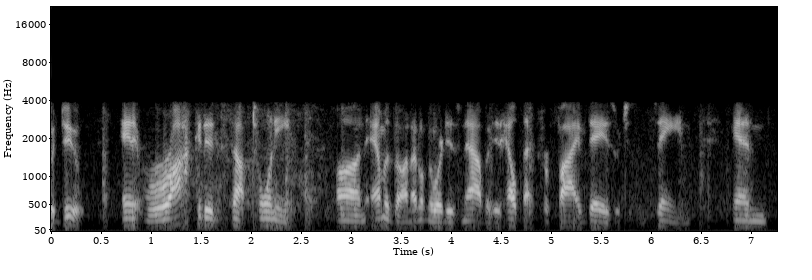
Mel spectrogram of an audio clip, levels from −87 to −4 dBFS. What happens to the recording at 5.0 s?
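At 5.0 s the sound is near the end of a stretch of speech cut by the noise suppressor, running from 3.13 to 5.10 s. About a second of it in total has been judged as noise and pulled down with the background, by up to about 21 dB, so soft consonants and word endings sound swallowed or faint. On a waveform the speech envelope sags abruptly, and on a spectrogram the weaker speech components thin out or vanish.

The noise suppressor artifacts run through the clip as well. The suppressor lowers the bands it treats as steady noise by about 20 dB, frame by frame, so the residual room noise sinks between the words and rises under them. A spectrogram shows the background as patchy, blinking speckles between and under the harmonics.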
